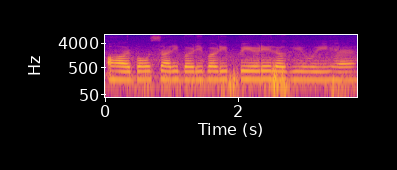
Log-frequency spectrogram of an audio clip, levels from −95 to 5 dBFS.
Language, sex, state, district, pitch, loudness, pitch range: Hindi, female, Chhattisgarh, Raipur, 185 Hz, -16 LUFS, 180-185 Hz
